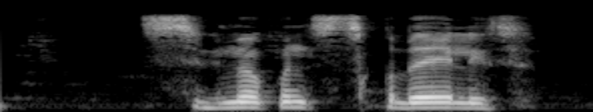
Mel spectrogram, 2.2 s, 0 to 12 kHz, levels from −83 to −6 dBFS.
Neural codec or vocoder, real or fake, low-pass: none; real; 7.2 kHz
